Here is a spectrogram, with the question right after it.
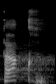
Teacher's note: قاف پر قلقلہ. کیوں؟ اس لیے کہ یہ حروف قلقلہ کے 5 حرفوں میں سے ہے، جب ان پر جزم ہو، وقف اور وصل دونوں صورتوں میں یہاں قلقلہ ہوگا.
